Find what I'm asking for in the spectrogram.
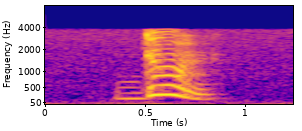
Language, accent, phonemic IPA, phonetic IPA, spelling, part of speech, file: Armenian, Eastern Armenian, /dun/, [dun], դուն, pronoun, Hy-դուն.ogg
- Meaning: Western Armenian form of դու (du)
